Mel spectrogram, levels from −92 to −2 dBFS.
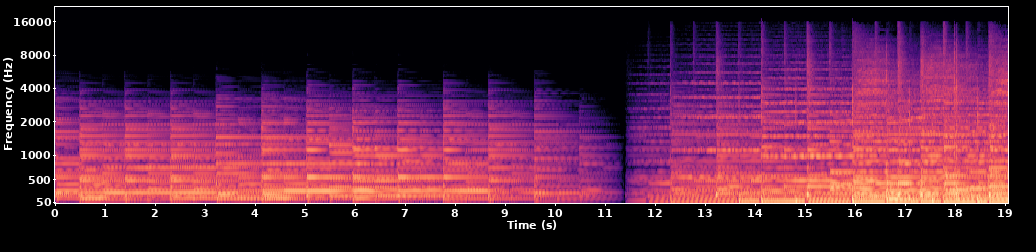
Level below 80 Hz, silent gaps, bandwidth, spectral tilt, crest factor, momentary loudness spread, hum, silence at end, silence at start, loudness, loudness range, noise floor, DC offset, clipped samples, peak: -24 dBFS; none; 14 kHz; -6.5 dB/octave; 18 dB; 17 LU; none; 0 s; 0 s; -18 LUFS; 17 LU; -50 dBFS; under 0.1%; under 0.1%; 0 dBFS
